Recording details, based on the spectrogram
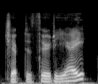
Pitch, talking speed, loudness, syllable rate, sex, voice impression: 145 Hz, 185 wpm, -15 LUFS, 6.0 syllables/s, female, feminine, adult-like, tensed, powerful, clear, slightly raspy, intellectual, slightly friendly, lively, slightly sharp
